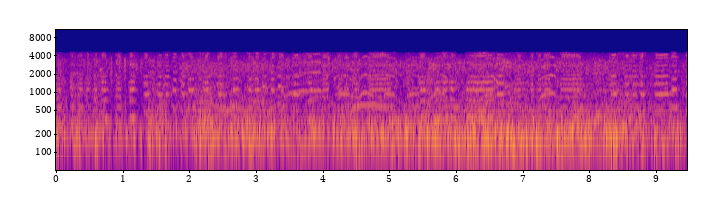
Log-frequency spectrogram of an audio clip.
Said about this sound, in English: Bugler, sound the call to mount. Yes, sir.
